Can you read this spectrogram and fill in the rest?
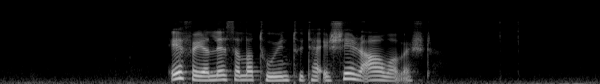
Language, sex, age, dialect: Faroese, female, 15-35, Norðuroyggjar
